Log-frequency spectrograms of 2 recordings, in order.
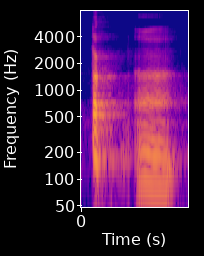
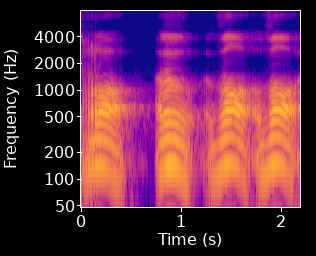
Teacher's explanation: Huruf ro ketika kita mengucapkan ya lidah ya tatkala menyentuh gusi seakan-akan menyentuhnya berulang. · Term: at-takrir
